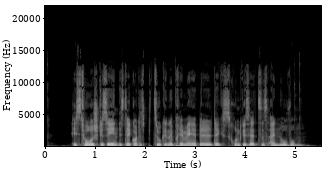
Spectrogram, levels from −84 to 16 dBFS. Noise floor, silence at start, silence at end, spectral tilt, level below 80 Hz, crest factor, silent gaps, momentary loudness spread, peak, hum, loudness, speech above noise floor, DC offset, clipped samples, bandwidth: -52 dBFS; 0.55 s; 0.3 s; -6 dB/octave; -38 dBFS; 16 dB; none; 9 LU; -4 dBFS; none; -20 LUFS; 33 dB; under 0.1%; under 0.1%; 13 kHz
